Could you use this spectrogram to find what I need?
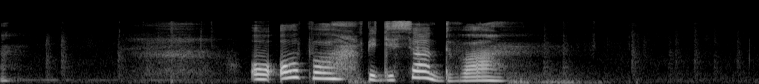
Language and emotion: Russian, sad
